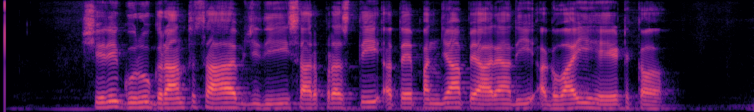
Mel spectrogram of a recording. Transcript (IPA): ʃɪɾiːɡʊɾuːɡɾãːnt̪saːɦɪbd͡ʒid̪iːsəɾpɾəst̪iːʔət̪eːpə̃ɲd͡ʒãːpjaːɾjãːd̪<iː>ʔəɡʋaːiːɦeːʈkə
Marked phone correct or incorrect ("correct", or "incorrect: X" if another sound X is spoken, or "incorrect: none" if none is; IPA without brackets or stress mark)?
correct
